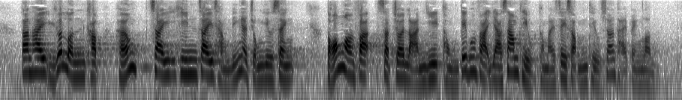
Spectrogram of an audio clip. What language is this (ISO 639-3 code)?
yue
